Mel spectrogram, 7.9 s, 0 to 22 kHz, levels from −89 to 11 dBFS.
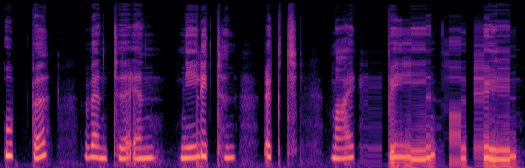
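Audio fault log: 2.96–2.99 s, damaged data in a compressed stream: a brief glitch where the decoder misreads corrupted frames, loses sync and jumps to the next valid header. A spectrogram shows a short broadband smear; the waveform has a small discontinuity where content is skipped.
5.47–7.88 s, robotic sound from repeated short buffers: the speech becomes a rigid metallic buzz near 66.7 Hz. Audio likely arrived too seldom, so a roughly 15 ms chunk was looped over most of this stretch. A spectrogram shows evenly spaced vertical striations; the waveform shows repeating identical cycles.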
